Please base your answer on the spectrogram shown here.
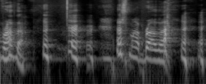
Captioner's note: laughing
